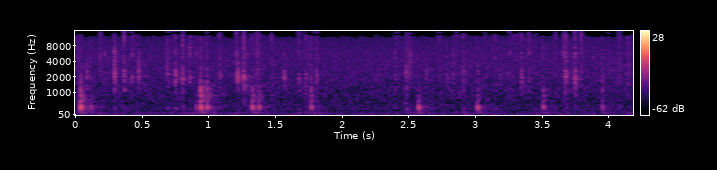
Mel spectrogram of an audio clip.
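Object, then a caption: Glossy paper magazine page. Fingernails tap and scratch on an open glossy paper catalog lying flat, open to a perfume spread. Soft, dull taps with short low-mid thuds come at an irregular pace, with faint papery scratching between them.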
